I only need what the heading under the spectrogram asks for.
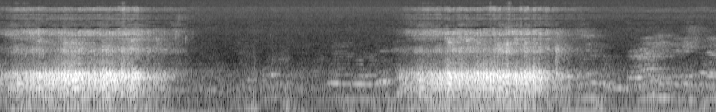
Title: Snoring is the ringtone in this house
